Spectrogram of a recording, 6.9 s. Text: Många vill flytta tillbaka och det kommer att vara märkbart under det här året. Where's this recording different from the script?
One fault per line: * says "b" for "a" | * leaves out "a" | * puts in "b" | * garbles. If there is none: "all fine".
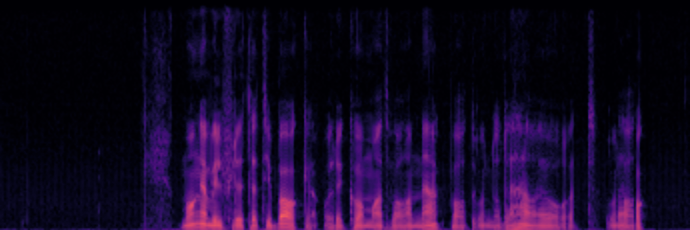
* garbles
